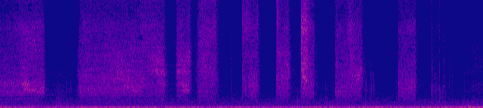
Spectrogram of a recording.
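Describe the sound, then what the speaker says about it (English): Several quick bursts from a spray bottle of interior cleaner hiss close by in an irregular rhythm over a low steady hum, spraying a car interior and instrument cluster. "I'm also going to kind of spray the cluster down."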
